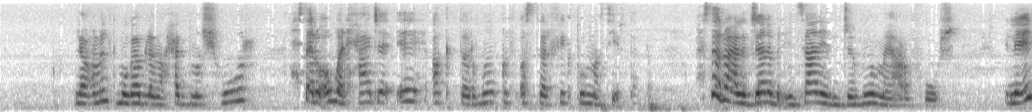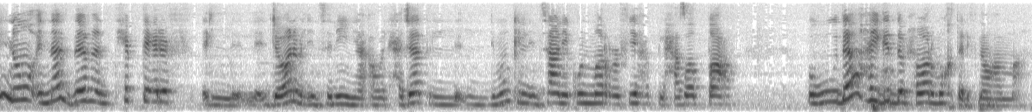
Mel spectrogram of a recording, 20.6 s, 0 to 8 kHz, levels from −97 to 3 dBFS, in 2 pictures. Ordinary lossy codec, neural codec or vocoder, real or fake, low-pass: none; none; real; 7.2 kHz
